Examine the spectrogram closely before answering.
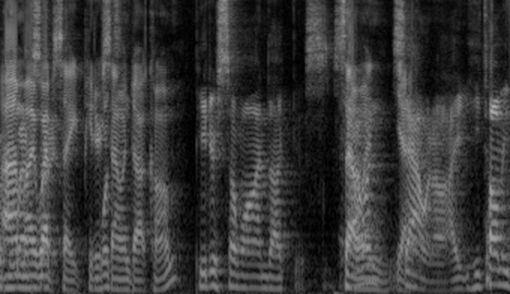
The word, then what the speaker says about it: Sawan: Sawan. Yeah. Sawan. He told me before I had to show how to pronounce it.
